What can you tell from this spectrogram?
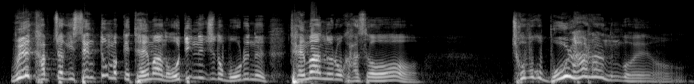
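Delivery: a preacher reliving his loud complaint to God; arguing with God. Retold or imitated. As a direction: rail at God for the fourteen lost years. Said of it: "제가 하나님께 따졌어요".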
